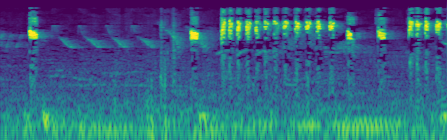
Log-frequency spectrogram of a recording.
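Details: Van Hasselt's sunbird (konin) in full gacor isian song: high downslurred whistles, sharp chips, then a fast buzzy trill of about a dozen rapid pulses, closing with more thin chips.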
